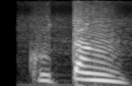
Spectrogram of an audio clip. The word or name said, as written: Cutam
